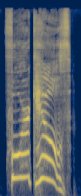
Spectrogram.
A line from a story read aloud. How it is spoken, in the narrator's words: shouted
